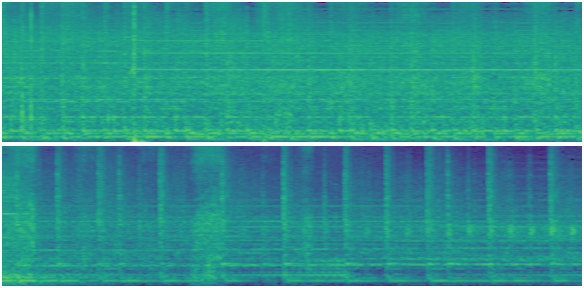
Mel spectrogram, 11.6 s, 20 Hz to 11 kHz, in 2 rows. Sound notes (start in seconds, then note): 3.2 Geno pants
